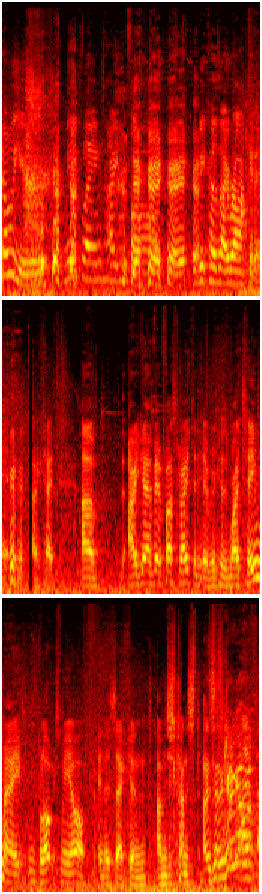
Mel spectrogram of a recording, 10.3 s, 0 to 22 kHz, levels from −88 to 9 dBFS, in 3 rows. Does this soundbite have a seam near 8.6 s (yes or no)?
no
